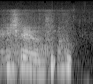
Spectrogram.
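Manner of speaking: quiet, half-whispered stage whisper. Poking another character and suggesting a spell: half-whispering in character. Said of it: "I poke Sagra and I whisper".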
